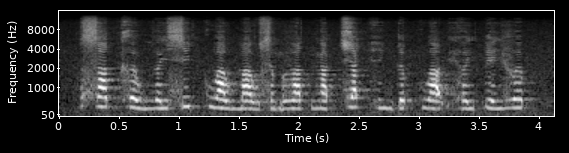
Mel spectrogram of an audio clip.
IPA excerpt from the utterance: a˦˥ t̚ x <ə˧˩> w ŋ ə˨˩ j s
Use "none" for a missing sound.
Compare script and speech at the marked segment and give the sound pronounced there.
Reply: ə˧˩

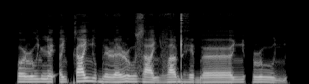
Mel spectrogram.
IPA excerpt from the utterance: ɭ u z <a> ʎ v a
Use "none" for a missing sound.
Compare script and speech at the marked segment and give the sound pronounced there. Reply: aː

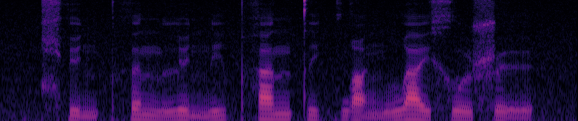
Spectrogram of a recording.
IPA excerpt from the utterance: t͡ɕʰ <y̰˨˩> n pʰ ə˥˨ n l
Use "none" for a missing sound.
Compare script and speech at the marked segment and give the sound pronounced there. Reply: y̰˨˩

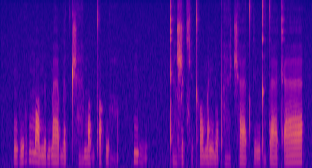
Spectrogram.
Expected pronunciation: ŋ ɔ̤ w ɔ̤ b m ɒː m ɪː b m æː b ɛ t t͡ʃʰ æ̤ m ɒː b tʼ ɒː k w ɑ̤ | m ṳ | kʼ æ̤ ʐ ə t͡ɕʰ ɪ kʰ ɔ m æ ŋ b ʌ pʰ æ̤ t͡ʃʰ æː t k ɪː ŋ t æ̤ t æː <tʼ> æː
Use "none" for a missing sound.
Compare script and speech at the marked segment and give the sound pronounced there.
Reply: kʼ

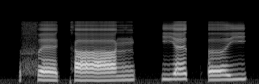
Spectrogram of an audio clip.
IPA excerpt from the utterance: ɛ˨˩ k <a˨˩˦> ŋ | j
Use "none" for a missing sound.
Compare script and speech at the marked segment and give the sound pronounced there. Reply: a˨˩˦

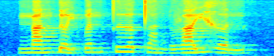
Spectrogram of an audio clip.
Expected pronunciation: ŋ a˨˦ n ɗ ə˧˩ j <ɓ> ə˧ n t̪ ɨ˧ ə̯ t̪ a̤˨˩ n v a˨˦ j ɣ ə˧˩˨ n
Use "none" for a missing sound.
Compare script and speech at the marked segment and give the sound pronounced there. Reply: ɓ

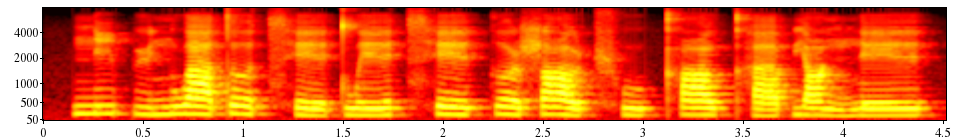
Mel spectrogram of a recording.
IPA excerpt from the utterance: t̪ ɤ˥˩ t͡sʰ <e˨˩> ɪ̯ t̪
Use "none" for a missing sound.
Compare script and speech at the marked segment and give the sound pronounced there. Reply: e˨˩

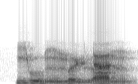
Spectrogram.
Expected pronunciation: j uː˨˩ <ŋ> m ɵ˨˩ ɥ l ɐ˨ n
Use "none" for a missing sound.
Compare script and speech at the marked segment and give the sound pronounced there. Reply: ŋ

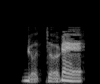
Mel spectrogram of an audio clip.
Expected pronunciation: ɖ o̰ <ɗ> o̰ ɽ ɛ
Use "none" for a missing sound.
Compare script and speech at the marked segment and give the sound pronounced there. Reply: t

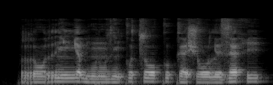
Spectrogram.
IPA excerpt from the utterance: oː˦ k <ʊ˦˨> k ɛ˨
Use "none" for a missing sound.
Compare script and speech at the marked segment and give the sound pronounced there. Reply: ʊ˦˨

